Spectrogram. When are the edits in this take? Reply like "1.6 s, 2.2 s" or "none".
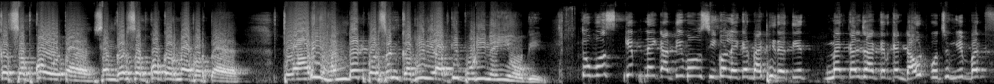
5.6 s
